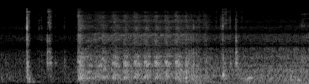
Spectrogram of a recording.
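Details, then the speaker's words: 2010 Volvo V50 1.6 diesel (Ford DLD-416), first restart after the Bosch suction control valve on the high-pressure pump was removed, un-stuck and refitted for fault P0089. Quick crank clicks, then it catches and settles to an even idle, slightly slow to start. Normal start. "obviously just turns over for a fraction of a second longer than it should and there we have it the pressure control valve removed and refitted"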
